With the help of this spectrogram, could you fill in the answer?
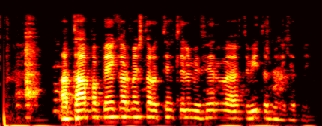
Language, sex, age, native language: Icelandic, male, 30-39, Icelandic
